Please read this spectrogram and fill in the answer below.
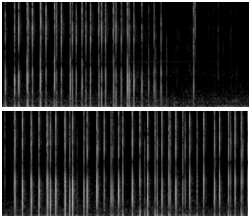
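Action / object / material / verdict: tap / smartphone with glass screen in a thin plastic case / glass, plastic / none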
